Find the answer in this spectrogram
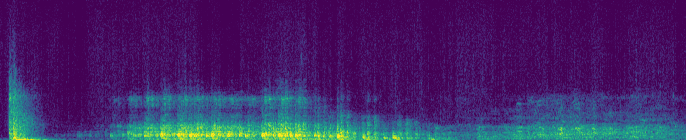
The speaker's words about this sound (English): Here comes a little car down the street, and the driver looked like he's looking for something.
